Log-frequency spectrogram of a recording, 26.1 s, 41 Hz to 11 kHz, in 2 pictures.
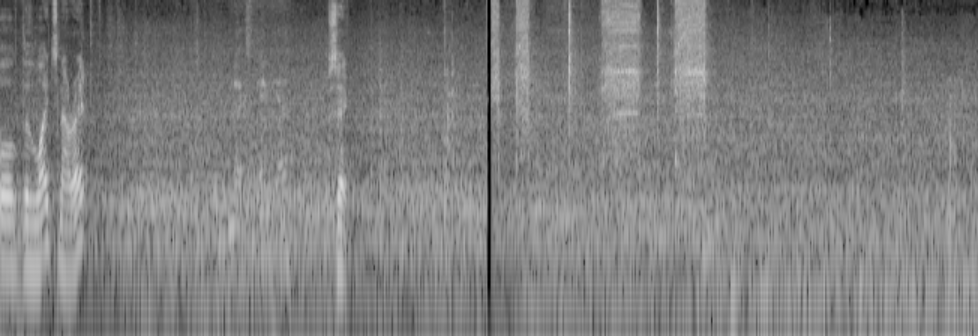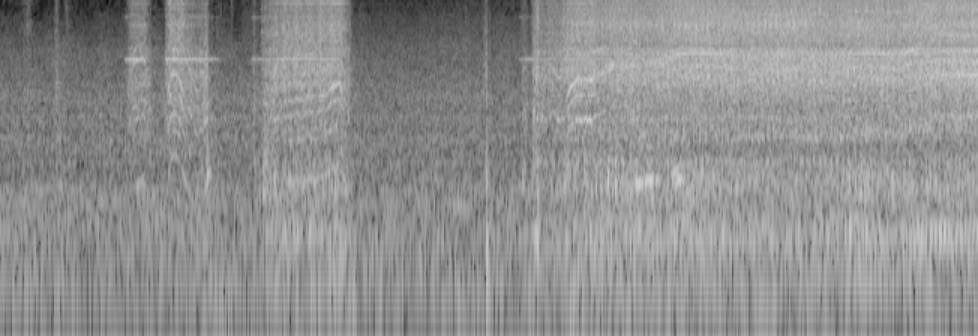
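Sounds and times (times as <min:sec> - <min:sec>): power drill whining: 0:06.6 - 0:07.1, 0:08.0 - 0:09.5, 0:14.7 - 0:17.8, 0:20.0 - 0:26.0.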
